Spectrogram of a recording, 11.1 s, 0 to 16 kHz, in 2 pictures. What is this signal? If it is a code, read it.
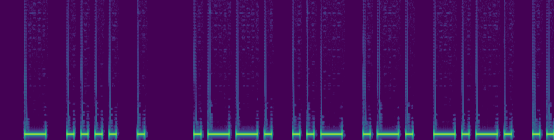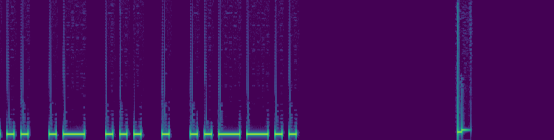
Morse code, heard as a keyed tone, about 17 wpm, 700 Hz. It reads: THE PURCHASE?
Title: Sentences from Top 1000 Words - Review Part 5 - 17wpm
